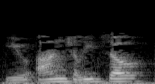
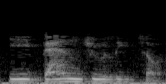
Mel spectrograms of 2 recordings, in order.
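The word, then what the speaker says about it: euangelizo (εὐαγγελίζω): That word is, let's see if I can pronounce it, euangelizo logos. Euangelizo logos. Evangelizo, if you want to get it. It's euangelizo logos.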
